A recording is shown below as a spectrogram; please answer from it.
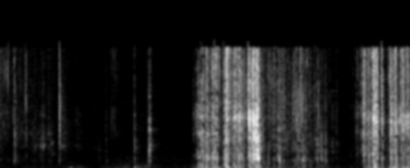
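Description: A metal knife cuts and scrapes a solid orange oval bar of soap held in the hand, shaving it into crunchy flakes. A few faint, sparse clicks give way to dense, bright, crackling scraping bursts with a short pause between them.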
